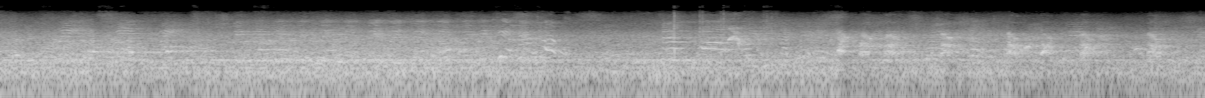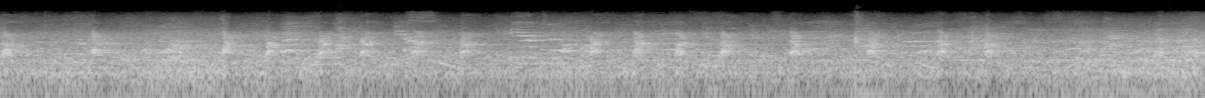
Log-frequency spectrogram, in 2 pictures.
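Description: A woman calls out commands to a dog.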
